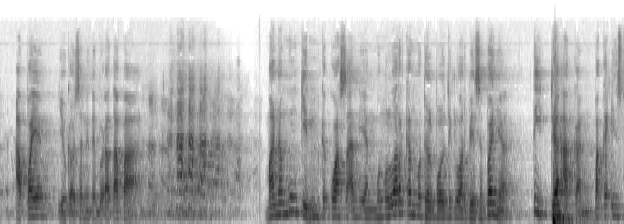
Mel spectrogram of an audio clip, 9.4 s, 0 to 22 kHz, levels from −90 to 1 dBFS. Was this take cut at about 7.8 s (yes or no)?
no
